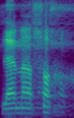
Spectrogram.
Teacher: لما صخ خا ساکن کو ہلانا نہیں، خا حروف مستعلیہ میں سے ہے، پر پڑا جائے گا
